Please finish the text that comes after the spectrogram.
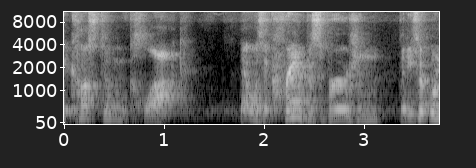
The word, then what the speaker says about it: Krampus: Hey, can I get a Krampus? I gotta say Krampus because otherwise Steve will want to fucking smash my nuts for not saying Krampus and not Krampus because we say it wrong.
